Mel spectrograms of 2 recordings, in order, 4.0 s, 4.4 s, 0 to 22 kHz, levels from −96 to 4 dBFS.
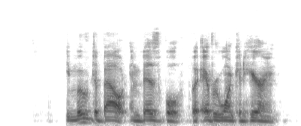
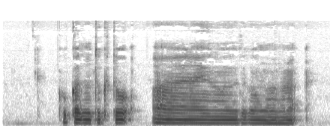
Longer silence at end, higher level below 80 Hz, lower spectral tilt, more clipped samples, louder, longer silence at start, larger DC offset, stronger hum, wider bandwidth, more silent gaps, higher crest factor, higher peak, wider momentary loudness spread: about the same, 0.35 s vs 0.3 s; second, -74 dBFS vs -46 dBFS; about the same, -7 dB/octave vs -7.5 dB/octave; neither; second, -31 LUFS vs -25 LUFS; about the same, 0.9 s vs 0.8 s; neither; neither; second, 8 kHz vs 11.5 kHz; neither; about the same, 18 dB vs 18 dB; second, -16 dBFS vs -8 dBFS; about the same, 5 LU vs 7 LU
